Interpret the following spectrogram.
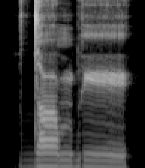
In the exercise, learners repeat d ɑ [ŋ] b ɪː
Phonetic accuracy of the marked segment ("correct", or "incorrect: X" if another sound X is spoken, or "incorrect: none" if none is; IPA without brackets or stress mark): incorrect: m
